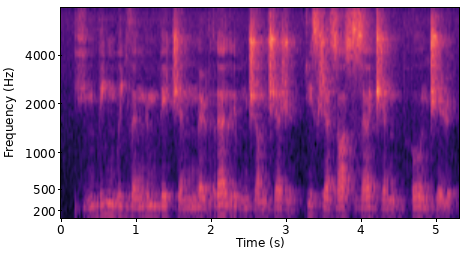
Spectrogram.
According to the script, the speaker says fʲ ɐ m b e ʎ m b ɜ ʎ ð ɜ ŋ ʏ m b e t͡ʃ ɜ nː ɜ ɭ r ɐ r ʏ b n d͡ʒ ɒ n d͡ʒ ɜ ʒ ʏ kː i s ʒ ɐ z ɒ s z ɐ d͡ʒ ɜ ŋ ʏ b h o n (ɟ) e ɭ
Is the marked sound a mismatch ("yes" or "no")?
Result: yes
